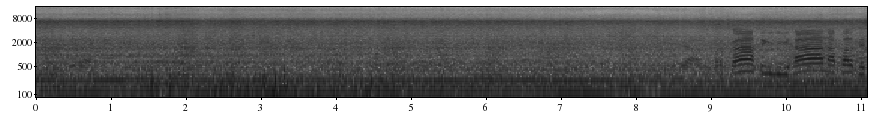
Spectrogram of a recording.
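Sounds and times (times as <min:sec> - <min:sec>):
road and wind noise on gravel: 0:00.0 - 0:06.8
vehicle engine humming: 0:00.0 - 0:11.0.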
